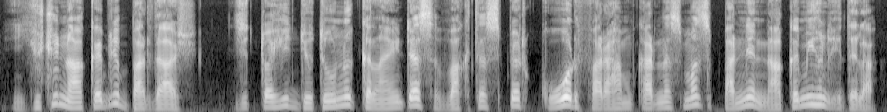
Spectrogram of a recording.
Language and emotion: Kashmiri, angry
